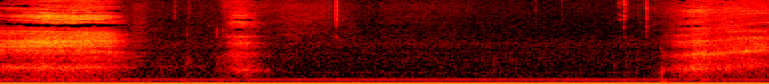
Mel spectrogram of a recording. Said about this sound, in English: I'm sorry about these yawns, that's ridiculous.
